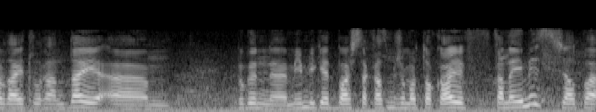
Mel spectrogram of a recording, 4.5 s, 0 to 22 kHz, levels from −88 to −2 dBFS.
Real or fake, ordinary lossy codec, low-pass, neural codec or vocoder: real; none; 7.2 kHz; none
